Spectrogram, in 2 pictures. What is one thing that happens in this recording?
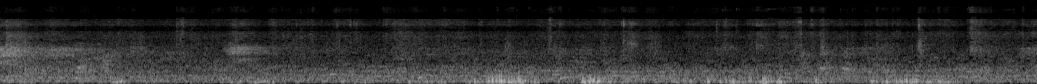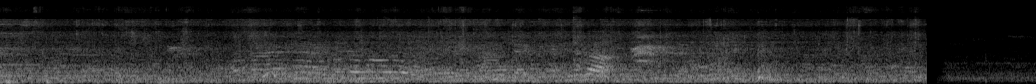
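A crowd of people murmurs softly outdoors.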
